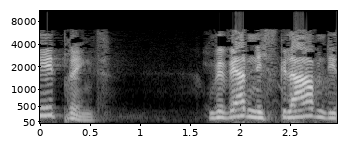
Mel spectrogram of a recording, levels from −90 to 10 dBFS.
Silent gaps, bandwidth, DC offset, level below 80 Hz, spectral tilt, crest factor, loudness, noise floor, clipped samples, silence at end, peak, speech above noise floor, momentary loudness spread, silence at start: none; 11 kHz; under 0.1%; -52 dBFS; -5 dB/octave; 14 dB; -12 LUFS; -64 dBFS; 0.2%; 0 s; 0 dBFS; 51 dB; 12 LU; 0 s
